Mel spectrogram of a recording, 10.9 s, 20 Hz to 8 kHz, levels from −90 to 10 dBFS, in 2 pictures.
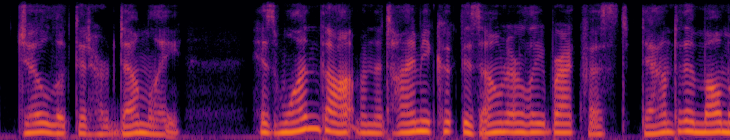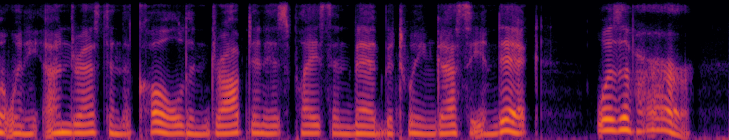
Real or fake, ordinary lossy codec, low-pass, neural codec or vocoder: real; Opus, 24 kbps; 7.2 kHz; none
